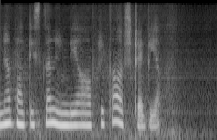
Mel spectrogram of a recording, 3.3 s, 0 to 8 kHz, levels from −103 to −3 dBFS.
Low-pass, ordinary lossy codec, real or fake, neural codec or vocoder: 7.2 kHz; none; fake; codec, 16 kHz, about 1 kbps, DyCAST, with the encoder's durations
